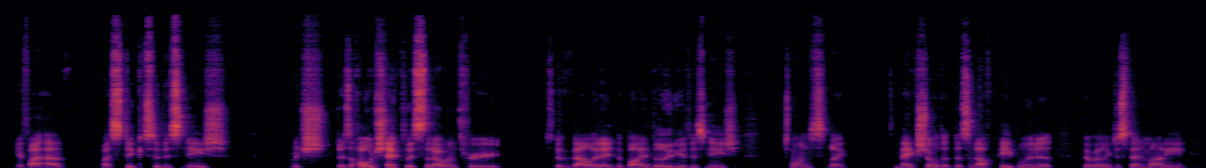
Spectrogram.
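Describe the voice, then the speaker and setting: The man's pitch is fairly low. He talks at a fairly quick pace but leaves long, frequent pauses. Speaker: vlogger. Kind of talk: casual chat. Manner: fast; animated.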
